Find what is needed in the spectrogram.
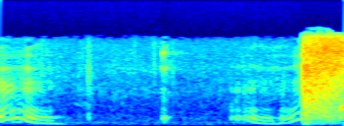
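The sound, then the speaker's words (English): A loaded trick cigar explodes with a sudden, loud, noisy burst near the end, after voices speak. “Gildersleeve! It exploded! Oh, my goodness. Gildersleeve, how dare you give me a loaded cigar?”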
